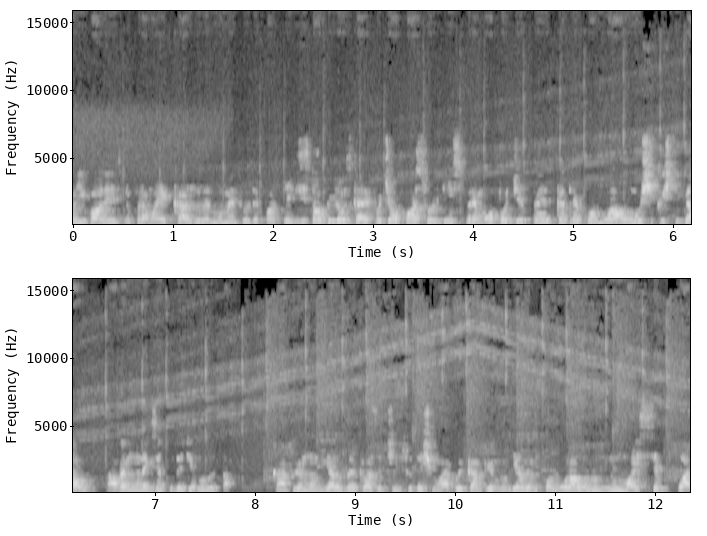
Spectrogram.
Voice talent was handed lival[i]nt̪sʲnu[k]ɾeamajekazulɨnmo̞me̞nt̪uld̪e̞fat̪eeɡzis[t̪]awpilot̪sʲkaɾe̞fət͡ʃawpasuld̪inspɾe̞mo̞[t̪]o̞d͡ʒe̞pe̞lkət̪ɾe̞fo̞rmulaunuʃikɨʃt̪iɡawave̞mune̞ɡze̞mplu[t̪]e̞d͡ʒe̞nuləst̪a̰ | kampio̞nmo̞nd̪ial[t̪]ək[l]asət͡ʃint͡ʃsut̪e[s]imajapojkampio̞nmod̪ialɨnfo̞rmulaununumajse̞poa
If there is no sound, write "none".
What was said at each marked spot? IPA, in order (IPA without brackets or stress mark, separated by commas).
e, p, t̪, t̪, d̪, d̪, l, ʃ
